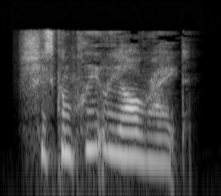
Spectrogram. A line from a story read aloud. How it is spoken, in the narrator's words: Isabel said hastily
